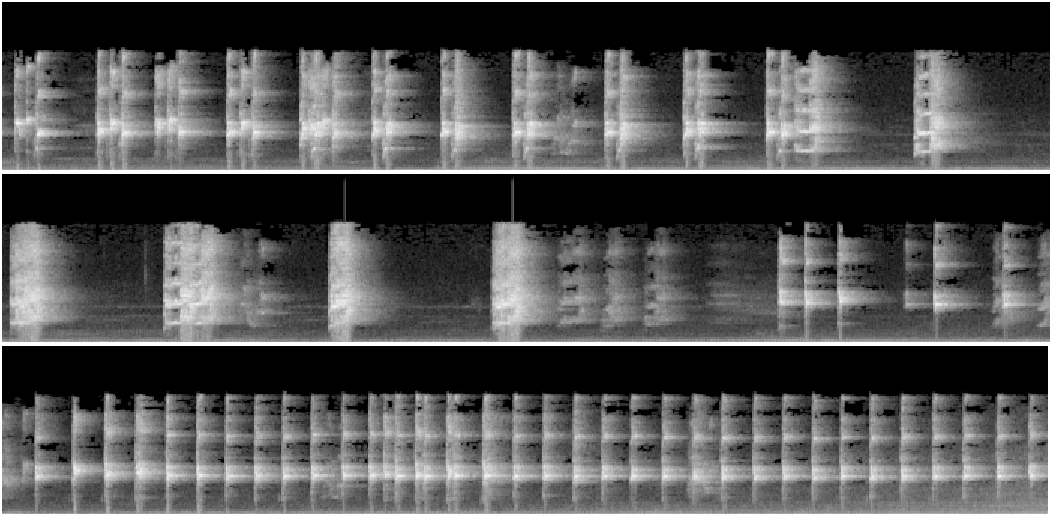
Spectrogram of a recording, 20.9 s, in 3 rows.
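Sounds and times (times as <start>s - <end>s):
male lovebird shrieking, chirping and screeching: 0.1s - 6.5s, 7.1s - 7.5s, 8.1s - 9.6s, 10.3s - 20.9s.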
